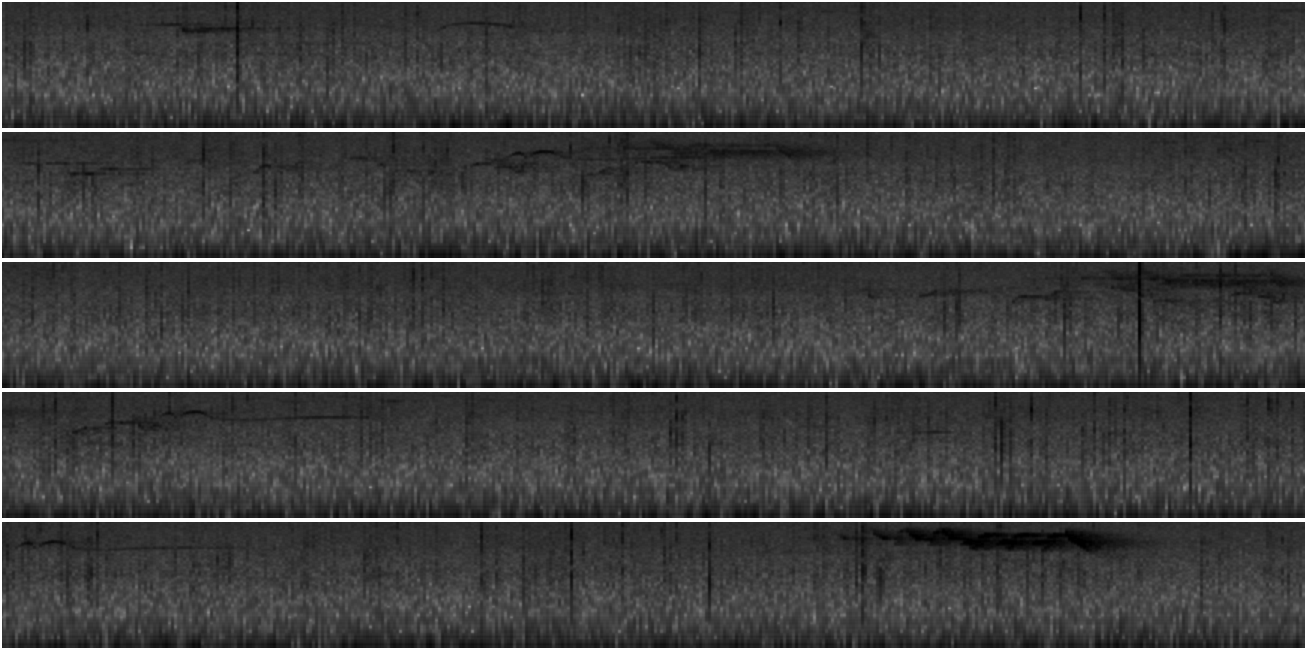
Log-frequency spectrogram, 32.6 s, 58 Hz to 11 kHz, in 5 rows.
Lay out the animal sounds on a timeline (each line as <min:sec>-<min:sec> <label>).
0:00.7-0:01.5 Wood Thrush (Hylocichla mustelina)
0:02.0-0:02.7 Eastern Wood-Pewee (Contopus virens)
0:06.4-0:07.3 Wood Thrush (Hylocichla mustelina)
0:07.6-0:10.1 Rose-breasted Grosbeak (Pheucticus ludovicianus)
0:08.9-0:10.1 Eastern Wood-Pewee (Contopus virens)
0:09.2-0:10.7 Chestnut-sided Warbler (Setophaga pensylvanica)
0:11.9-0:13.5 Blackburnian Warbler (Setophaga fusca)
0:17.2-0:20.4 Rose-breasted Grosbeak (Pheucticus ludovicianus)
0:18.3-0:19.6 Chestnut-sided Warbler (Setophaga pensylvanica)
0:20.2-0:21.5 Eastern Wood-Pewee (Contopus virens)
0:20.4-0:21.9 Blackburnian Warbler (Setophaga fusca)
0:25.9-0:27.3 Eastern Wood-Pewee (Contopus virens)
0:29.9-0:31.8 Chestnut-sided Warbler (Setophaga pensylvanica)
